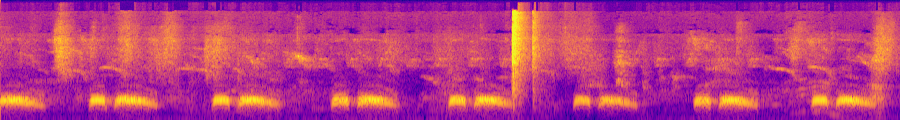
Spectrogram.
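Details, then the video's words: Spotted dove cooing, from a compilation of fine cooing voices: soft, low, hollow coo phrases of two or three notes, repeated steadily about every second, with faint chirps of other birds and one sharp click. "Tiếng chim cu gáy có giọng gù hay nhất"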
